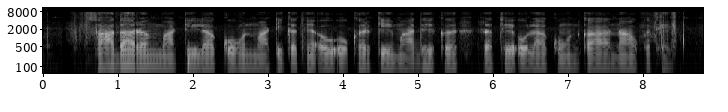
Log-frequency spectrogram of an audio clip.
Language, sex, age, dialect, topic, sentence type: Chhattisgarhi, male, 18-24, Northern/Bhandar, agriculture, question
